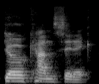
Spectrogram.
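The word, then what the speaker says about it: Doğukan Sinik: I have been told, by the way, that it's Dokan Sinik. So don't worry, I'm not just missing out letters. It is pronounced in Turkey, Dokan Sinik. So, you know, when I'm talking about teams or whatever in the preview, I will say Dokan Sinik because that is correct.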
